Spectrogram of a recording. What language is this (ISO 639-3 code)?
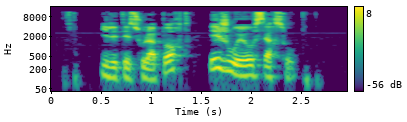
fra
